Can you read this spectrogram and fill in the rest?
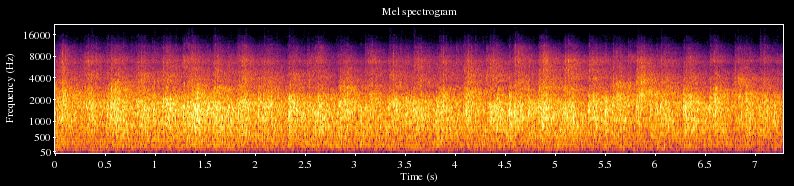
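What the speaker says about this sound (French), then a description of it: "je demande d'applaudir très fort" An audience at a press conference applauds loudly and continuously, a dense, even roar of many clapping hands lasting the whole stretch with no talk over it.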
